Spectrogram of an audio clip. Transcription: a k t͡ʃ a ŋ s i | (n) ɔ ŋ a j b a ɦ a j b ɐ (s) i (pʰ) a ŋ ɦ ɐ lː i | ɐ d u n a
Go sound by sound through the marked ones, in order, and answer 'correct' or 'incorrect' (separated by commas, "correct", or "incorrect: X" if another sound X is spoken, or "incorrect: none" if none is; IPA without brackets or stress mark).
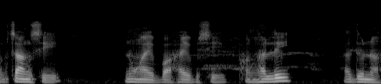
correct, correct, correct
